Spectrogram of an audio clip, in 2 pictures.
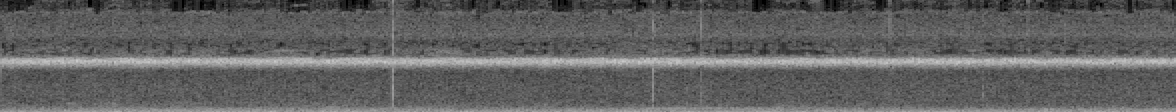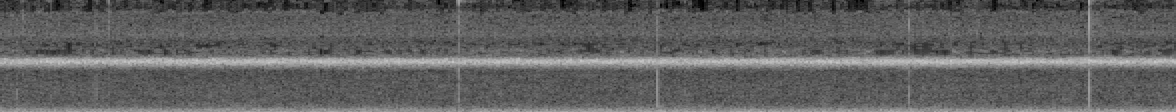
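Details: Unbroken, high-pitched ringing of bell crickets beside a crackling campfire; scattered snaps of burning wood break in every second or two over a soft low murmur.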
